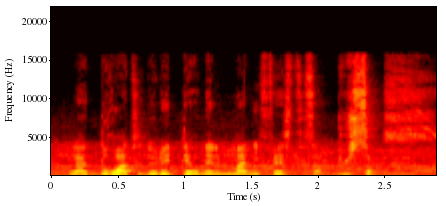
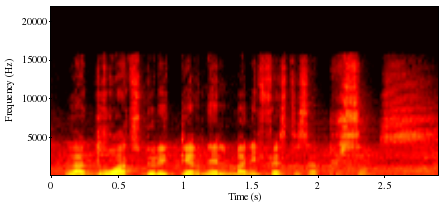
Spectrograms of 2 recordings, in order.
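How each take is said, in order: No difference in how they are said.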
